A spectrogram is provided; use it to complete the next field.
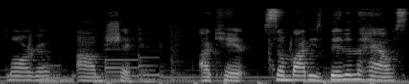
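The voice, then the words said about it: Low-voiced put-on Southern accent. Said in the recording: “She's very Southern and kind of low voice ... Low, but do the Southern accent. ... That's good.”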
